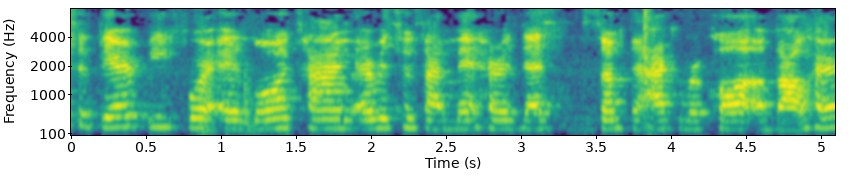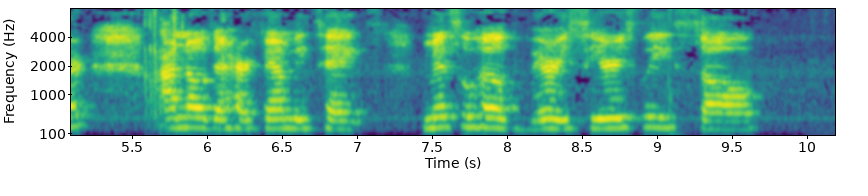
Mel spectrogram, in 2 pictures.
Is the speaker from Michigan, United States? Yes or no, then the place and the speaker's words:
yes; Detroit, Michigan, United States; from Detroit, Michigan.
